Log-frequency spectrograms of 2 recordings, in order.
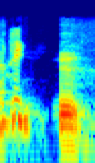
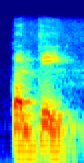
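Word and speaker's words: कति: You have to correct your pronunciation. The Akshara Ucharanam is not proper. It is, you are saying Gadi, or you are saying the Kakara becomes Gakara and Ti becomes Di. That has to be corrected.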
